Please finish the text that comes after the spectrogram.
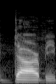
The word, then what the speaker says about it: derby: And I say derby because I was reminded overnight that it's spelled D-E-R-B-Y. It's pronounced D-A-R-B-Y apparently.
